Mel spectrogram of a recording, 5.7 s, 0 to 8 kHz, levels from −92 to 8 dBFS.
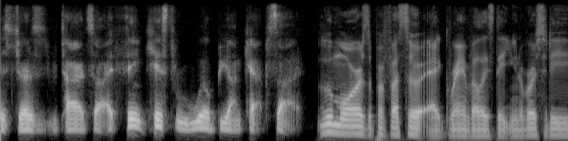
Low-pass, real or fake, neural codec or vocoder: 7.2 kHz; real; none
